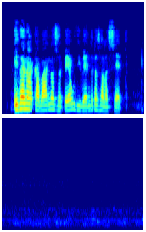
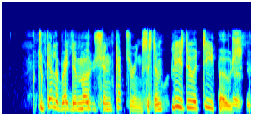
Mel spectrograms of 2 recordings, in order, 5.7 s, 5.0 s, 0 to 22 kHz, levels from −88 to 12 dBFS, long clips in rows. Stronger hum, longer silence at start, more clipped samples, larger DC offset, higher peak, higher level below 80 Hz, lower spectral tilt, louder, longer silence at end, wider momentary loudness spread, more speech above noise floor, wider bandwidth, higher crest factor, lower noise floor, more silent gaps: neither; second, 0.25 s vs 0.6 s; neither; neither; second, -6 dBFS vs -2 dBFS; second, -84 dBFS vs -52 dBFS; first, -5.5 dB/octave vs -2.5 dB/octave; second, -25 LUFS vs -15 LUFS; first, 3.35 s vs 0 s; first, 15 LU vs 6 LU; first, 49 dB vs 42 dB; first, 10.5 kHz vs 8.4 kHz; first, 24 dB vs 14 dB; first, -74 dBFS vs -58 dBFS; neither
